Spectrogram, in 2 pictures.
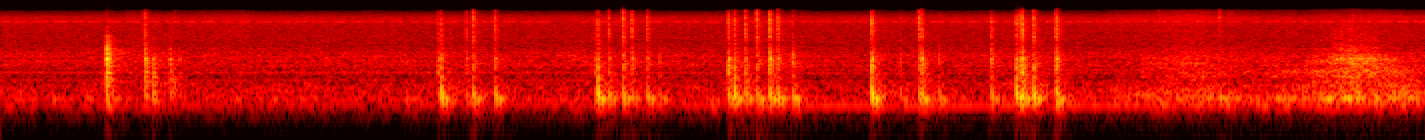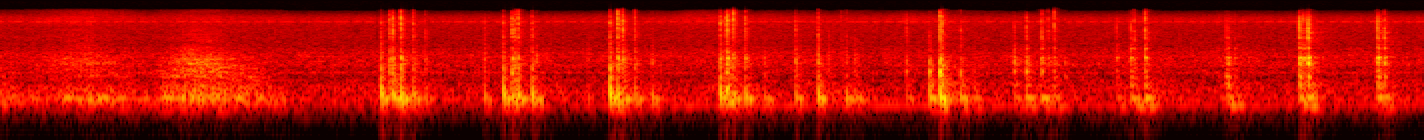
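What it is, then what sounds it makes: Wooden table top. Fingertips and long nails tap and drum across a large, solid wooden tabletop with nothing else on it. Short, dull knocks with a quick, bright nail click come in irregular bursts. Around the middle, a softer stretch of continuous drumming swells before the separate taps return.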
